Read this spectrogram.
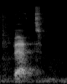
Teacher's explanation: The Hebrews don't have th. So when you say Bethlehem, they would not say th. It's bet. So it's a hard T.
